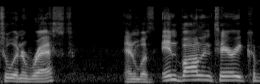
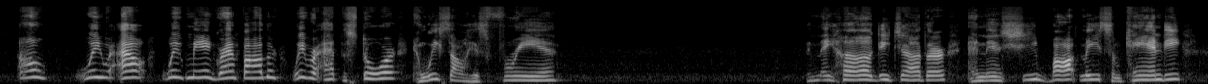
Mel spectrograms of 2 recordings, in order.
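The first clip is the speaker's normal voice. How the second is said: put-on little child voice, higher; 5 semitones higher than usual. Retelling what a little child keeps saying: imitating a little child. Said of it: "why would you say that like that?".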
